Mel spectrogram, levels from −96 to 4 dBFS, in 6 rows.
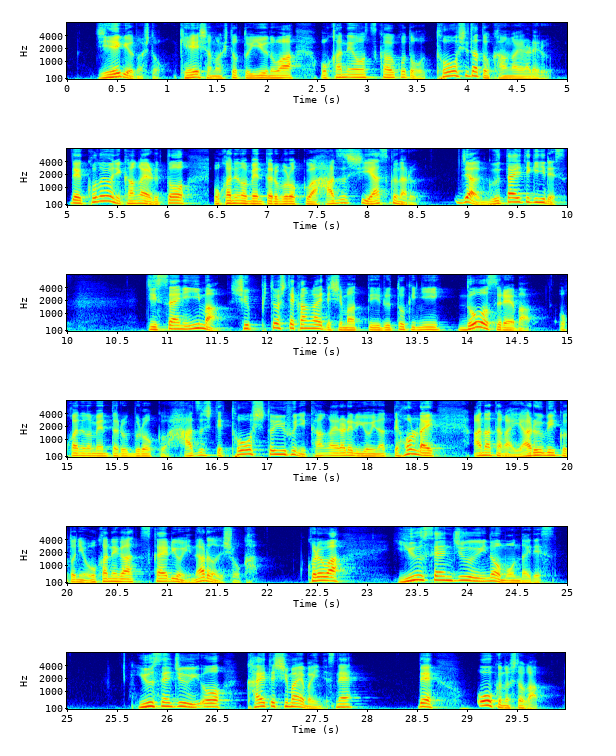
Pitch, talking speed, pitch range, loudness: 135 Hz, 390 characters per minute, 115-170 Hz, -20 LUFS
